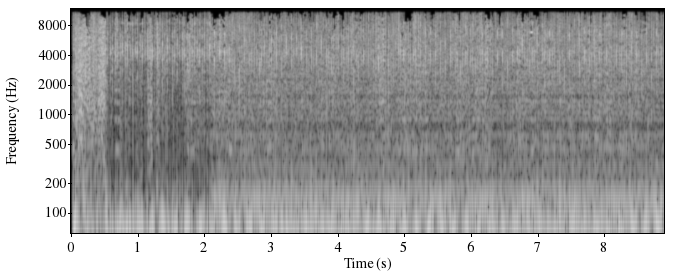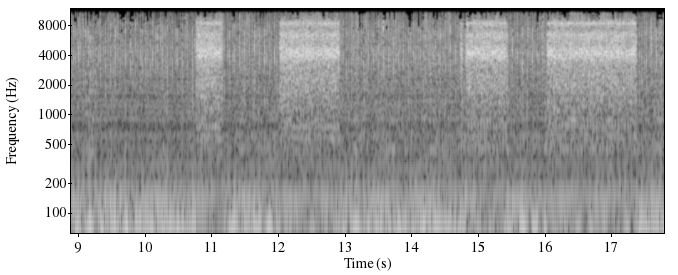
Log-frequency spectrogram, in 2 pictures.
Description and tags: circuitbent Casio CTK-550 loop7
bent, casio, circuit, ctk-550, sample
